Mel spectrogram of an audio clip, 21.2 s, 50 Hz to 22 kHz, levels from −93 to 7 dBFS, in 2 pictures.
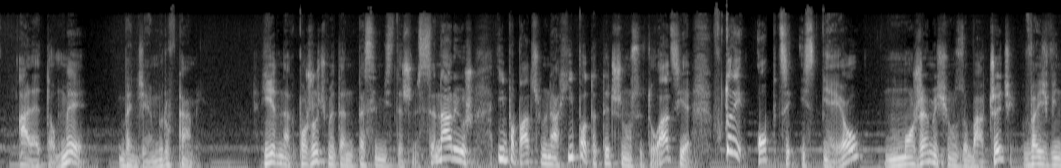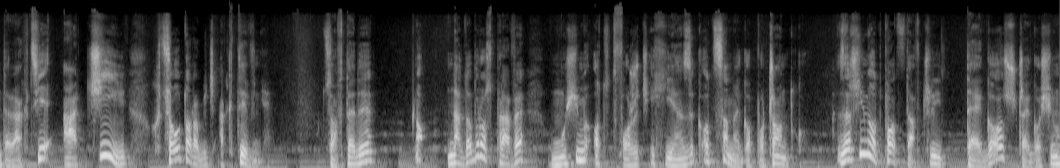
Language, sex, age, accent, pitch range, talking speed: Polish, male, 30-49, native, 105-155 Hz, 145 wpm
